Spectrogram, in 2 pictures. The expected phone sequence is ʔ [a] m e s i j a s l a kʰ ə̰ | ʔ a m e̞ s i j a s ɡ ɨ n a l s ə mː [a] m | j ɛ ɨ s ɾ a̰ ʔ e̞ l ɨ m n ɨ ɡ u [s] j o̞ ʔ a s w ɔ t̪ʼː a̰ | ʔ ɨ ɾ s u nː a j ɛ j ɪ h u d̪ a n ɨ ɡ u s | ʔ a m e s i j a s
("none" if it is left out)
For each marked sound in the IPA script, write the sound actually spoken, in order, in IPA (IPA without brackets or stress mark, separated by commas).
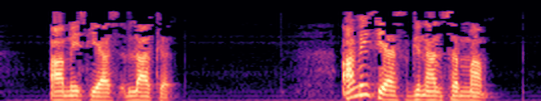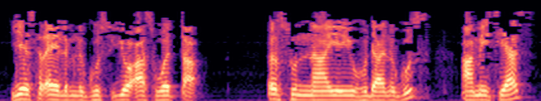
a, a, s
